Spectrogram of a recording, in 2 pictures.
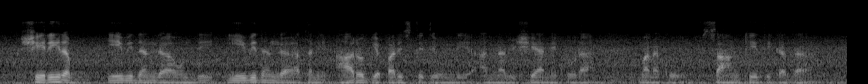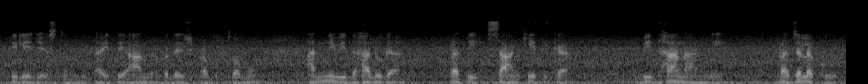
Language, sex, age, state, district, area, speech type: Telugu, male, 45-60, Andhra Pradesh, Nellore, urban, spontaneous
